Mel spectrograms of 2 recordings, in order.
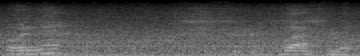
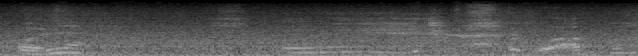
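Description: First: It is said in a mildly flirtatious voice. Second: It is said in a very sultry, flirtatious voice.

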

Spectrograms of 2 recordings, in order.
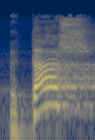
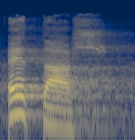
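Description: First: The first vowel is reduced to 'y' with an 'e' tinge. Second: The first vowel is a full, clear 'e'. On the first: "произносится «ы» с призвуком «э»" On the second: "может произноситься как безударный «э»"

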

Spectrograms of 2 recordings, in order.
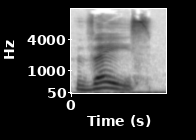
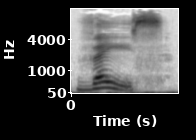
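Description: First: The word is said in an American accent. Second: The same.

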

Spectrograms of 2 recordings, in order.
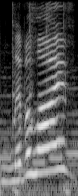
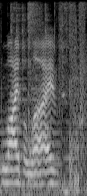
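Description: First: The first word rhymes with give. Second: The first word rhymes with five. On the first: This is the common pronunciation. The speaker calls it wrong. "people like to call it Live Alive" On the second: This follows the original Japanese title. The speaker calls it right. "in katakana it's like Raibu Araibu, so it's like, it's Live Alive"

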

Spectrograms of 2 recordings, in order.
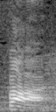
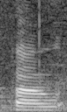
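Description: First: The vowel is a short 'uh' sound. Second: The vowel is a long 'oh' sound. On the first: The speaker calls it right. "it's fa" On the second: The speaker calls it wrong. "It's not fo"

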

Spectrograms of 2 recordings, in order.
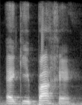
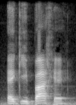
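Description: No difference in how they are said.

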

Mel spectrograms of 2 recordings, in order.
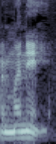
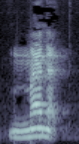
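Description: First: The word is said with a French pronunciation. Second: The word is said with an English pronunciation. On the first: The speaker calls it wrong. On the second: The speaker calls it right.

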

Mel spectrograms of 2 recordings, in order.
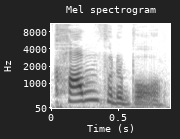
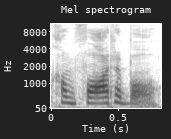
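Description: First: The stress is on the first syllable. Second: The stress is not on the first syllable. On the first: The speaker calls it right. "เราจะไปเน้นที่ comf" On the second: The speaker calls it wrong. "แต่จริงๆคำนี้ไม่ได้อ่านออกเสียงว่า"

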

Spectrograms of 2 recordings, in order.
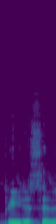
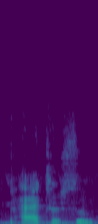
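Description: First: The first vowel sounds like 'pet'. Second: The first vowel sounds like 'pat'. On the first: The speaker calls it wrong. "I'm actually saying that wrong. It's not Peterson" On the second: The speaker calls it right. "it's Patterson"

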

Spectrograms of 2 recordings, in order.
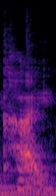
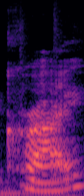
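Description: First: No r sound follows the first consonant. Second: An r sound follows the first consonant. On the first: This is how people usually say it casually. "they just say kai. They take out the R" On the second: This is the standard pronunciation. "you're supposed to say cry"

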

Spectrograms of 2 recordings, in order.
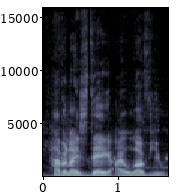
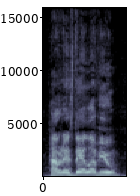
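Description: First: It sounds warm and heartfelt. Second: It sounds flat and mechanical.

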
